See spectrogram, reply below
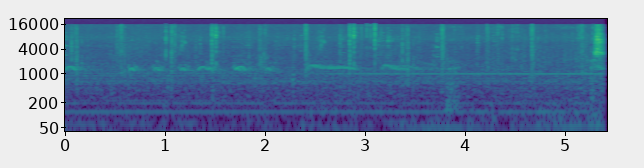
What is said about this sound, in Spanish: Esos cuervos que se oyen son los del cadáver de antes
